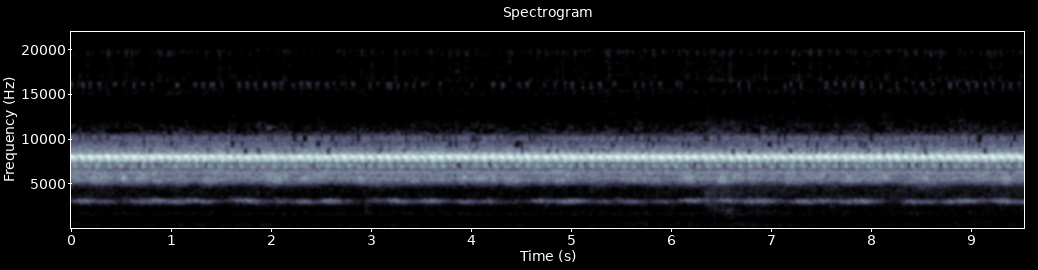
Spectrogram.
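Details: Crickets and other insects heard on a rainy night in India, a constant piercing high-pitched trill plus pulsed chirping slightly faster than twice per second, without pause.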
